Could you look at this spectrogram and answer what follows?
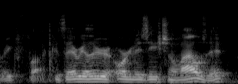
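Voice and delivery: normal talking voice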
